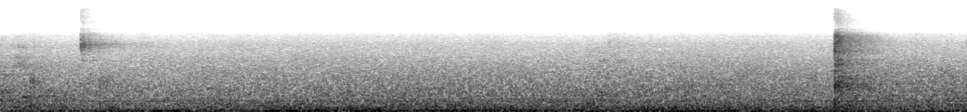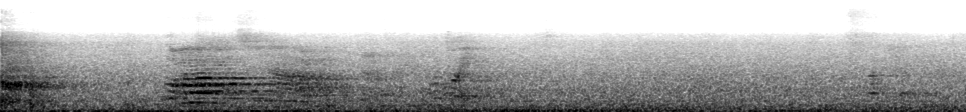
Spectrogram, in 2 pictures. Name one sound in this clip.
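Tennis rackets hit a ball with sharp pops in a large echoing hall.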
